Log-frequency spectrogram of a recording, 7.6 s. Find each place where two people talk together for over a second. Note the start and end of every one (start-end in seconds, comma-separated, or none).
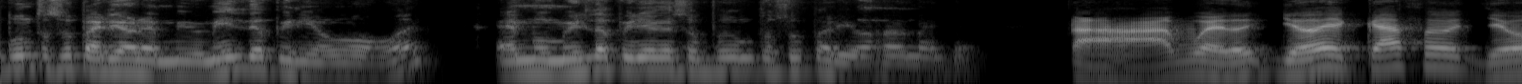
none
